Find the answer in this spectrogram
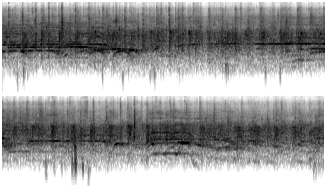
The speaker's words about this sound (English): But if you're determined that you're going to be in heaven, I want you to stand up and begin to clap and holler so they can hear you downtown Jessup.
